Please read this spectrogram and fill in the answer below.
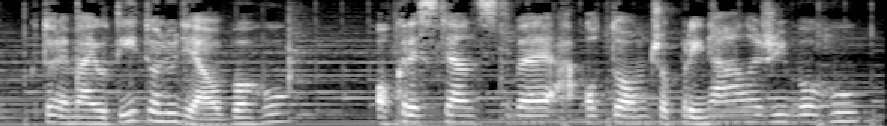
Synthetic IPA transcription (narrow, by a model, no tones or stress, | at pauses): kt̪ɔɾɛːmajuːt̪iːt̪ɔʎuɟɪaɔbɔɦu | ɔkɾɛscanst̪ʋɛa̰ʔɔt̪ɔmt͡ʃɔpɾinaːlɛʒiːbɔɦu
